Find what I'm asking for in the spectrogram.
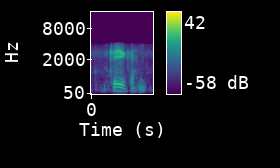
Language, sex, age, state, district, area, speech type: Dogri, male, 18-30, Jammu and Kashmir, Udhampur, rural, conversation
